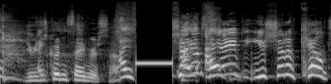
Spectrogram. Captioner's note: beep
